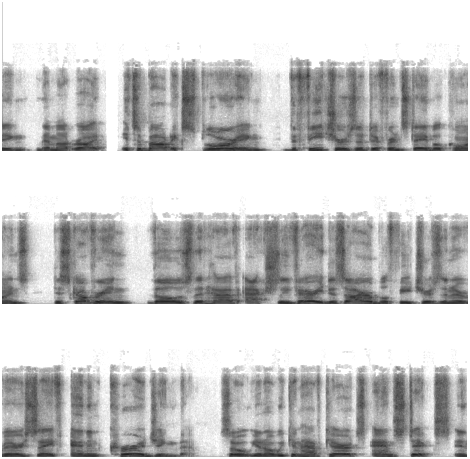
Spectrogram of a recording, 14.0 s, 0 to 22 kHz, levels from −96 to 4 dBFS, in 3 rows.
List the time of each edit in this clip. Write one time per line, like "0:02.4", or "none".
0:01.1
